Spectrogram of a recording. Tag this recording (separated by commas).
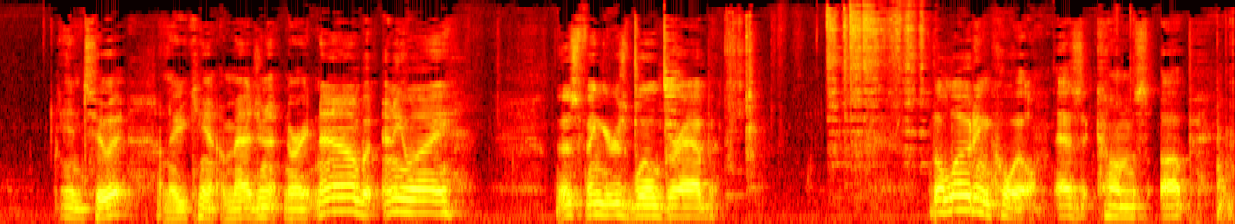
dishes, pots and pans, silverware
